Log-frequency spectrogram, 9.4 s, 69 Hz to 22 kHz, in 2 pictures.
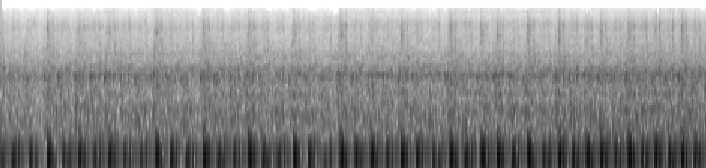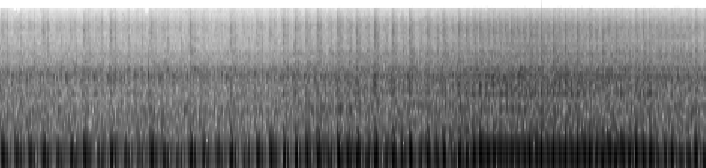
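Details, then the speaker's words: Honda Supra X 125 with manual clutch and full stock clutch springs, first start, cold idle: quick, even putting beat with no knocks or misses, then a light rev blip; normal cold idle, expected to sound rougher when hot. "Iya Lur suara untuk eh stasioner ketika pertama kali hidup"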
